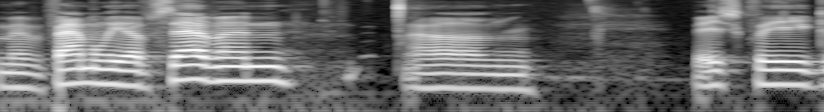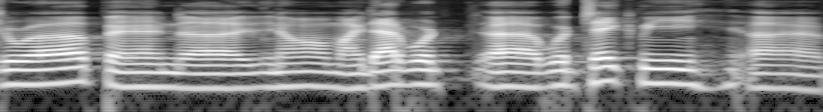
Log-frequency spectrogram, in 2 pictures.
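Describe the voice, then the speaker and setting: A man speaks with a Spanish accent. His pace is fairly slow and his intonation fairly even. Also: medium pitch for a man. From Mexico, moved to US at eleven. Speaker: realtor and real estate investor. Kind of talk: podcast interview. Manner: halting, many fillers.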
